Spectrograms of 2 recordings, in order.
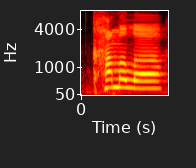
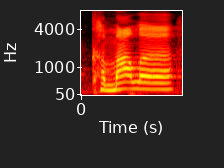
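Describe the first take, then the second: First: Kamala sounded out as KAH-muh-luh; stress on first syllable. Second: Kamala sounded out as kuh-MAH-luh; stress on second syllable. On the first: Host unsure of the name, Kamala stressed on the first syllable. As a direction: lean on the opening syllable of Kamala. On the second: Host offering the alternative, Kamala stressed on the middle syllable. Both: Shown as a demonstration. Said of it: "I'm not sure if it's".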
